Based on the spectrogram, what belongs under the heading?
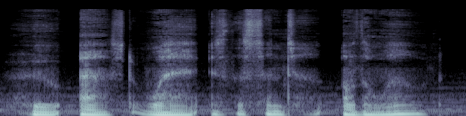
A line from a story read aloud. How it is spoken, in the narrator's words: said Jupiter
